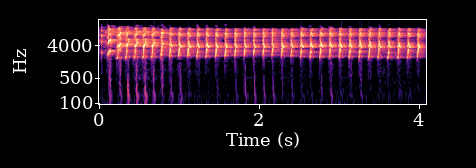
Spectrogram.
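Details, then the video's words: Male lovebird calling a female, a lure to set other lovebirds chattering: loud, rapid, evenly repeated harsh high chirps, nearly three per second, running steadily through the whole stretch. "Lovebird jantan memanggil betina ampuh membuat lovebird anda jadi ngekek terus"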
